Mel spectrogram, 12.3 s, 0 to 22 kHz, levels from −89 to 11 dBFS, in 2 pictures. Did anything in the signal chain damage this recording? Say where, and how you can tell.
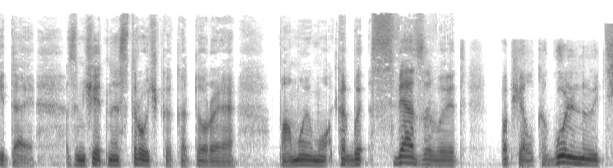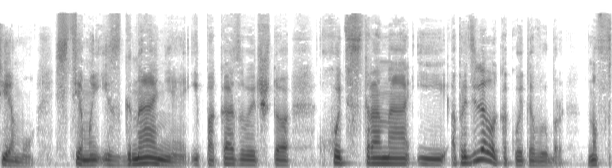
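Yes, a call bitrate drop in the codec, 4.19 to 9.85 s: the spectrogram's top edge falls from 20 kHz to 8 kHz and coarse, watery coding points to about 12 kbps.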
